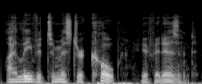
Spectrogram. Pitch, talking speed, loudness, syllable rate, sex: 105 Hz, 265 wpm, -19 LUFS, 5.6 syllables/s, male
